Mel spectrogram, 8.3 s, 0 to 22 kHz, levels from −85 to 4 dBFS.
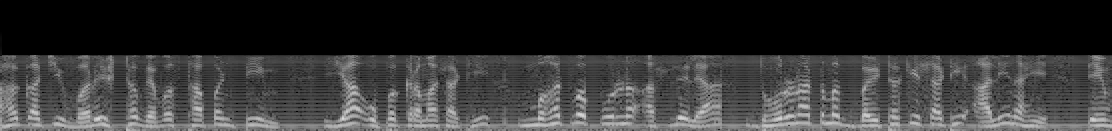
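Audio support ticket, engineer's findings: Mains buzz, entire clip: steady raspy 60 Hz buzz with harmonics into the kHz range, roughly 15 dB under the speech. Probable pickup via dimmer, rectifier or unshielded cable; switching spikes twice per mains cycle, riding through the narrowband G.711 path.

Packet loss with last packet repeated, 3.76–3.80 s and 5.36–5.40 s: brief robotic stutter. Each 40 ms gap fits two lost 20 ms packets; the receiver replayed the previous packet.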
